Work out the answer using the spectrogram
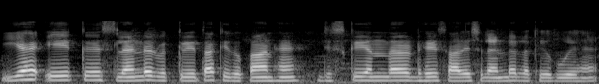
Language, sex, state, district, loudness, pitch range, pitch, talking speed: Hindi, male, Uttar Pradesh, Lalitpur, -17 LUFS, 165-185 Hz, 175 Hz, 150 wpm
